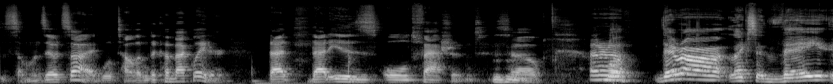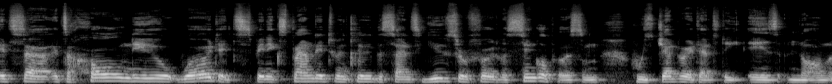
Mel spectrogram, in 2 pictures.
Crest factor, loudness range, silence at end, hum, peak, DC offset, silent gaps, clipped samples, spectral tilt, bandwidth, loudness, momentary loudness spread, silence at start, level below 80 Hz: 16 dB; 6 LU; 0 s; none; -2 dBFS; under 0.1%; none; under 0.1%; -4.5 dB/octave; 18.5 kHz; -19 LUFS; 11 LU; 0 s; -56 dBFS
